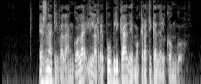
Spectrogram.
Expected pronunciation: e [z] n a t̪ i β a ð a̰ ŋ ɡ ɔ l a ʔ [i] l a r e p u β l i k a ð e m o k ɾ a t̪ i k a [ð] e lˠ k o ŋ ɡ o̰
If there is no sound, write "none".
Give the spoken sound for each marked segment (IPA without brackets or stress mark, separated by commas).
z, i, ð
